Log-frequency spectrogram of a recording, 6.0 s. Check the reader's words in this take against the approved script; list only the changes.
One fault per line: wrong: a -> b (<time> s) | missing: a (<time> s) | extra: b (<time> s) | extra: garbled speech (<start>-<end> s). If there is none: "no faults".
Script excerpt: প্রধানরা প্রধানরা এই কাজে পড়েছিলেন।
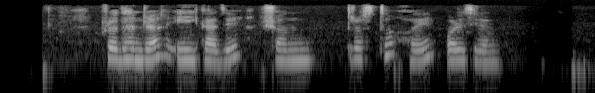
missing: প্রধানরা (1.6 s)
extra: সন্ত্রস্ত হয়ে (2.6 s)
